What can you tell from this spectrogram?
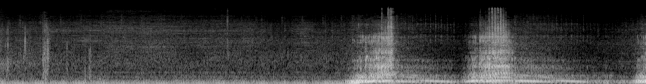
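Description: Jaguar X-Type's 2.5-litre V6 engine idling, then revved in three quick throttle blips from about halfway, each rising sharply and falling back toward idle, the last at the very end.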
